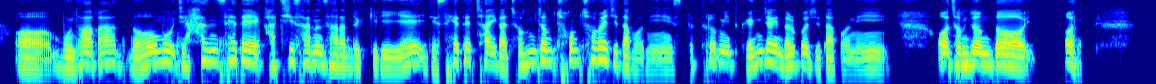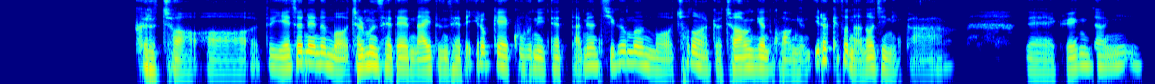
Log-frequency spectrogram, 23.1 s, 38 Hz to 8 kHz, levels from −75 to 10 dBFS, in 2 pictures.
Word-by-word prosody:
어 - - +2
문화가 135 +6 0
너무 145 +9 +2
이제 135 -1 -5
한 170 +6 -1
세대에 165 -1 +5
같이 135 +6 -2
사는 150 -2 +1
사람들끼리의 115 0 -1
이제 - - -8
세대 160 - +4
차이가 135 -7 +1
점점 155 - 0
촘촘해지다 170 - +1
보니 95 0 -7
스펙트럼이 135 +7 -3
굉장히 155 +8 +2
넓어지다 120 -5 0
보니 95 +2 -5 0.5
어 140 - +6
점점 135 0 +4
더 130 -3 +6
이 - - -12 0.3
언 - - +3 2.1
그렇죠. - - 0 0.3
어 90 -2 -6 0.4
또 120 - -6
예전에는 140 +4 +3
뭐 100 -2 +2
젊은 125 +3 +3
세대, 110 -3 +3
나이 100 +1 +2
든 105 0 -6
세대 100 -1 -4
이렇게 140 -4 +1
구분이 110 -2 -4
됐다면 110 +5 -4
지금은 145 -4 -1
뭐 100 -2 -4
초등학교 - - -2
저학년, 110 0 +2
고학년 90 -4 -6
이렇게도 - - 0
나눠지니까. 105 +1 -4 0.7
네 90 -4 -9
굉장히 125 +3 -6
120 Hz, 295 characters per minute, -28 LUFS, 105-140 Hz, 2.1 s, 어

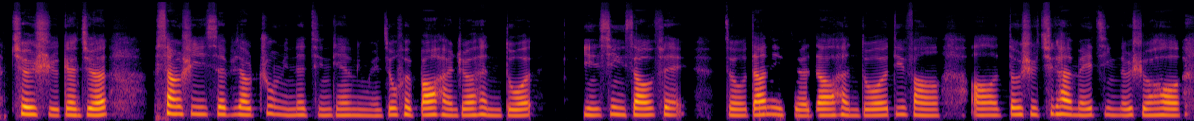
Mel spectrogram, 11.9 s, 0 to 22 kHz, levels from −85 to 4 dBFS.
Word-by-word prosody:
确 235 -3 +6
实， 205 -2 -4
感 210 0 +1
觉 210 +2 +5 0.5
像 245 -3 +5
是 245 +1 -5
一 235 0 -3
些 230 0 +1
比 220 0 -12
较 220 -2 +3
著 250 +4 -7
名 215 -3 -6
的 210 0 -2
景 205 0 -9
点， 205 0 -4
里 200 - -7
面 190 -1 -8
就 215 +3 -1
会 220 +1 0
包 215 +1 +6
含 215 -2 -2
着 205 +1 0
很 210 -3 -3
多 195 +1 0 0.5
隐 210 -2 -3
性 220 +2 -4
消 215 0 +4
费。 220 +1 -3 0.4
就 200 -1 -2
当 215 +3 +4
你 225 -2 -3
觉 190 -1 -2
得 200 +1 +3
很 205 -3 -3
多 200 +1 0
地 230 +2 -7
方， 200 -2 -1 0.3
呃， 205 0 0
都 225 +1 +2
是 225 0 -3
去 245 +4 -7
看 235 -2 +4
美 205 0 -2
景 210 0 -11
的 205 +1 -3
时 215 - -4
候， 205 0 +2
210 Hz, 235 characters per minute, -21 LUFS, 200-225 Hz, 0.5 s, 确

